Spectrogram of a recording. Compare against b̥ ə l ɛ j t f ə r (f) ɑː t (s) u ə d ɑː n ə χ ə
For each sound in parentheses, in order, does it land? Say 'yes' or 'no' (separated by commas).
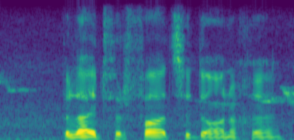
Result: yes, yes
